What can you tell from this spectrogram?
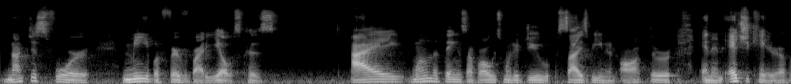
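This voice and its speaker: It's late, he can't sleep, and this author and channel host is nervously chatting to his viewers. His voice is lowish and darkish, with a little hiss or hum behind it, and he keeps stumbling into restarts and fillers in a self-conscious way.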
